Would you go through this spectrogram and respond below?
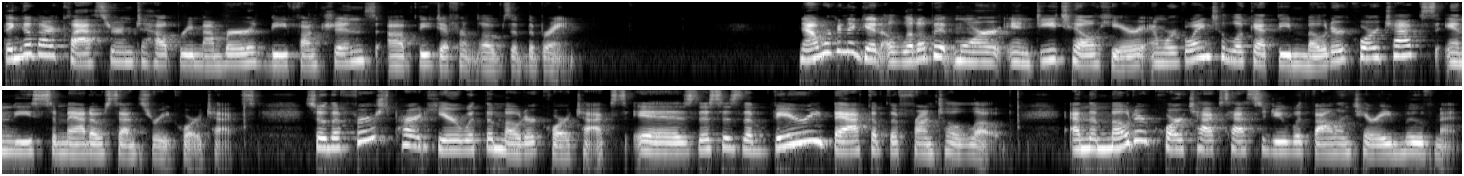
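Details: Adult woman speaking; normal speech.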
